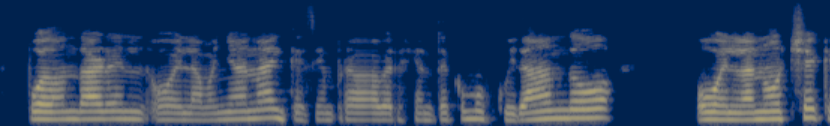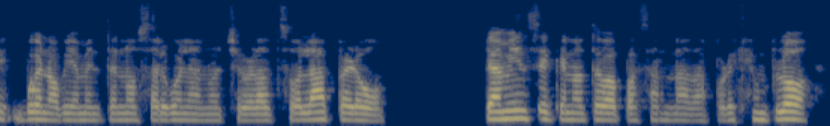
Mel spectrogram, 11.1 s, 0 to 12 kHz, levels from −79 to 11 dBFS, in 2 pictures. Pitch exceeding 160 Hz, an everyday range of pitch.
No: medium, 185 Hz; narrow, 2.3 semitones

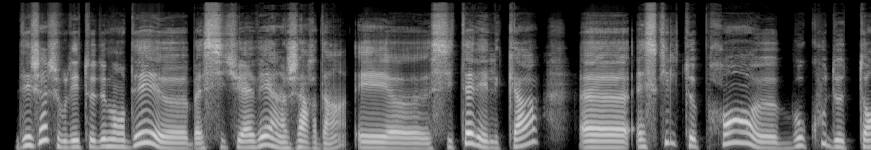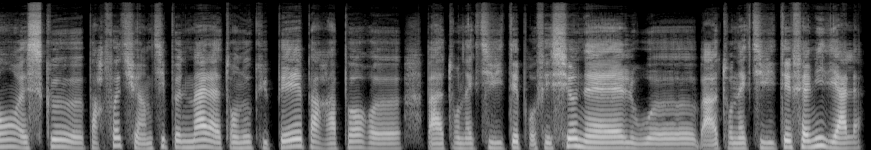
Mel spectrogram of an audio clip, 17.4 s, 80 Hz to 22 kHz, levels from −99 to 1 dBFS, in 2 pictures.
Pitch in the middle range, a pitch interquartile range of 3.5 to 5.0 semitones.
Yes: medium, 155 Hz; average, 4.4 semitones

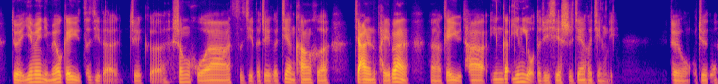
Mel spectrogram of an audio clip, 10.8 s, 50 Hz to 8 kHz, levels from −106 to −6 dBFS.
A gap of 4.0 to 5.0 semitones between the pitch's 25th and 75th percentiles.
No: average, 3.2 semitones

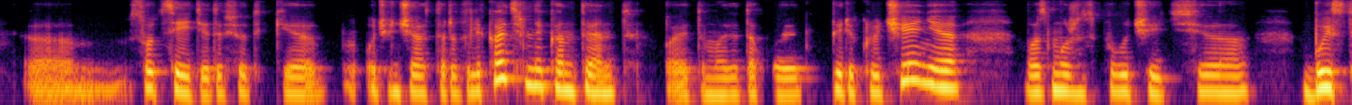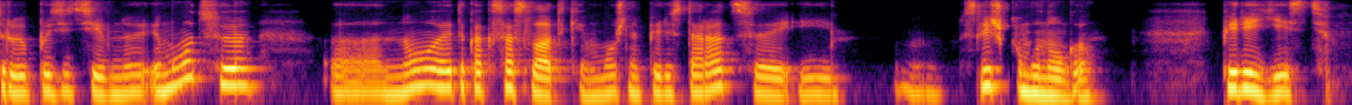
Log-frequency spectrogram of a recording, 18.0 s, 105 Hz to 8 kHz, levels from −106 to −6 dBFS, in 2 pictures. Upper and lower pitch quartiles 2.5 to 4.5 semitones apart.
Yes: average, 3.8 semitones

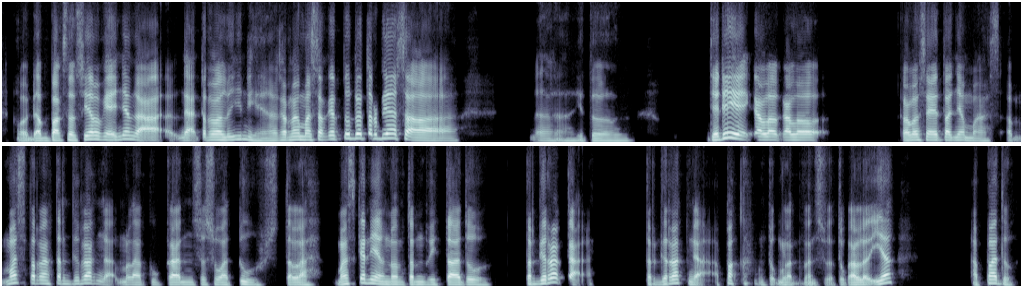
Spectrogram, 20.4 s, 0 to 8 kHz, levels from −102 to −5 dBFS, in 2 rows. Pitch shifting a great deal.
Yes: wide, 5.8 semitones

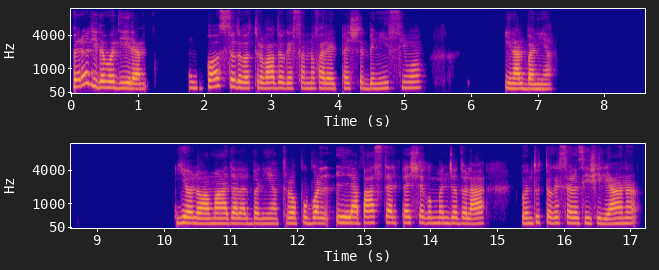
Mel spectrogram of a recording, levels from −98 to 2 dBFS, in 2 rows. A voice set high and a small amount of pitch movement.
Yes: high, 220 Hz; narrow, 2.0 semitones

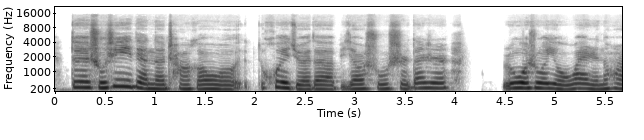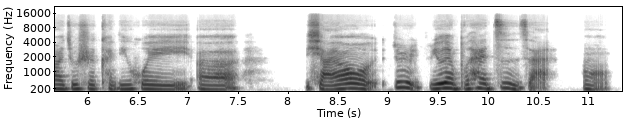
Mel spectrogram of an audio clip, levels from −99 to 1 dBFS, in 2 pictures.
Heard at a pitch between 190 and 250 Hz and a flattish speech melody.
No: high, 210 Hz; average, 3.3 semitones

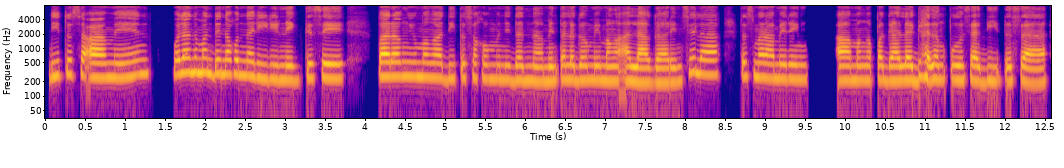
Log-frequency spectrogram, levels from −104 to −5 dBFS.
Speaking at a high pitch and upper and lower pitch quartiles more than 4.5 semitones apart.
No: high, 230 Hz; average, 3.1 semitones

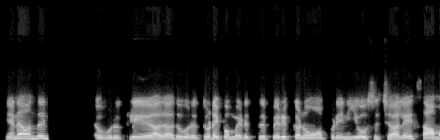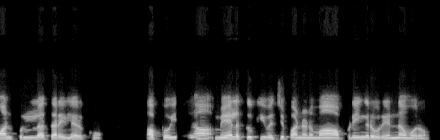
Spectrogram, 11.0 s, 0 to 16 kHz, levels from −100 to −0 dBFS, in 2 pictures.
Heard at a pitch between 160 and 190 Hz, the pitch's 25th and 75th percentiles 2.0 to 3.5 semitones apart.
Yes: medium, 185 Hz; average, 2.9 semitones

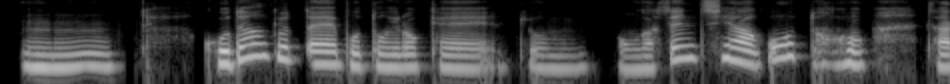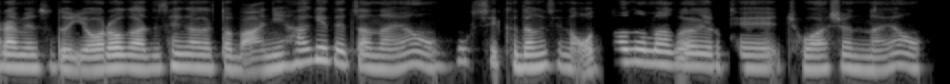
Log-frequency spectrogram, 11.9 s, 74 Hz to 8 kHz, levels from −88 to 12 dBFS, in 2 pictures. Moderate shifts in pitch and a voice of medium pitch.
No: average, 3.9 semitones; high, 195 Hz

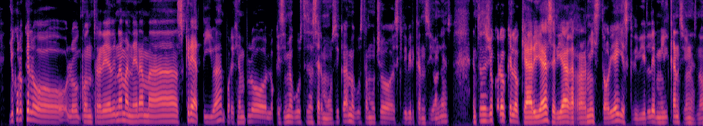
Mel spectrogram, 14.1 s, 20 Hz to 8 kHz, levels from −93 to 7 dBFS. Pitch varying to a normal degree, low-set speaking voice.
Yes: average, 3.1 semitones; low, 125 Hz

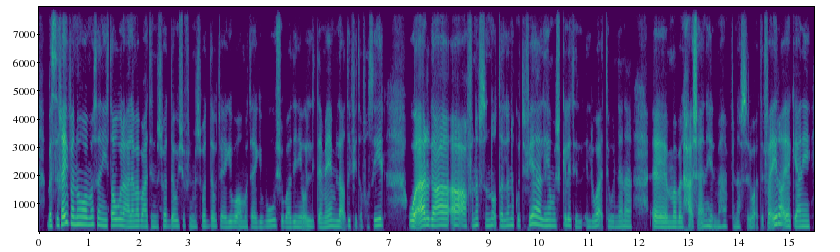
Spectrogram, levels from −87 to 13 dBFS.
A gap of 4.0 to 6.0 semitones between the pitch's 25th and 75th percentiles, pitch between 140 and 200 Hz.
No: average, 3.1 semitones; high, 195 Hz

